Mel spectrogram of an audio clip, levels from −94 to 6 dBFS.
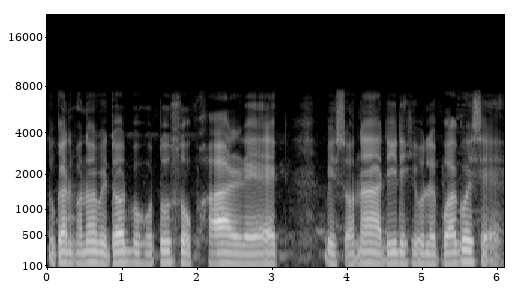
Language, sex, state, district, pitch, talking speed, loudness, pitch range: Assamese, male, Assam, Sonitpur, 125 Hz, 100 wpm, -20 LUFS, 125-135 Hz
